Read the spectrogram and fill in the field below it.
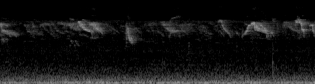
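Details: Lowland white-eyes chilling and preening give short, very high twittering notes and downslurred tsee calls in quick succession, low steady noise behind.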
